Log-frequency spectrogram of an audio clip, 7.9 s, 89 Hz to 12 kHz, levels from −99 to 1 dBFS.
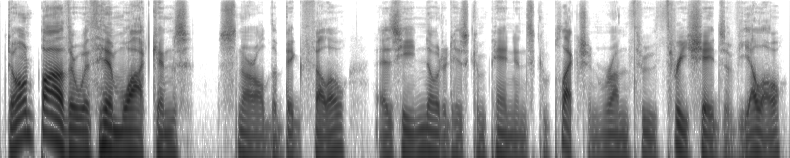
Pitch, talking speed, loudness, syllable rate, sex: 95 Hz, 160 wpm, -22 LUFS, 4.4 syllables/s, male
